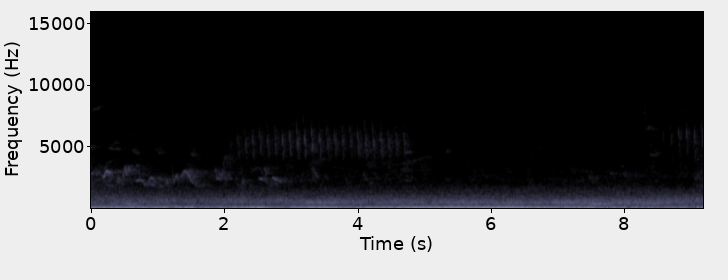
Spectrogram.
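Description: Spring woodland ambience: songbirds chirping and warbling, with a rapid high-pitched trill about two seconds in and again near the end, over a steady low rumble.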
